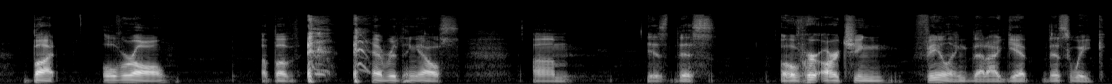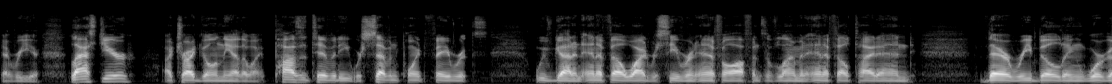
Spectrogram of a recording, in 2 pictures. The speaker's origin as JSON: {"language": "English", "region": "Illinois", "country": "United States", "tie": "born or raised there", "said": "Well, I grew up in Illinois, but 29 miles from the Arch, and let's just say the Missouri game's a big deal."}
